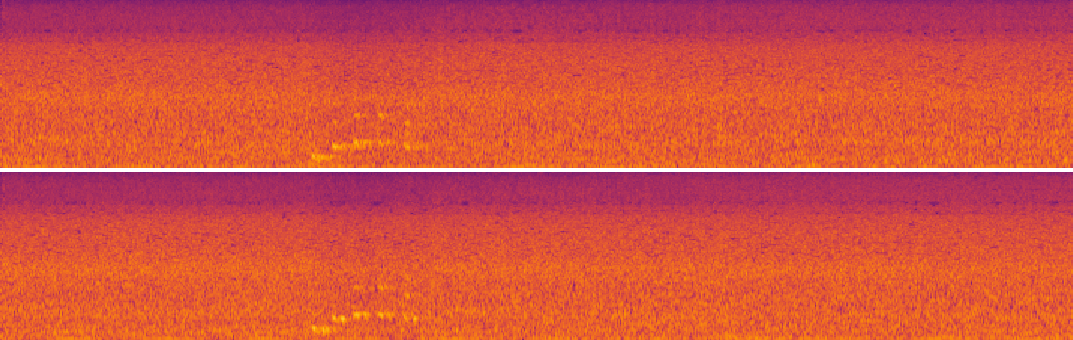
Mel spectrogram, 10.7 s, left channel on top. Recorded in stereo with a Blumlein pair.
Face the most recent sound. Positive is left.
turn(degrees=0)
